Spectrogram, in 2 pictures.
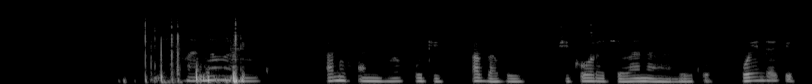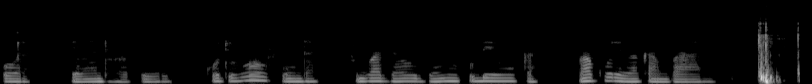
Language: Ndau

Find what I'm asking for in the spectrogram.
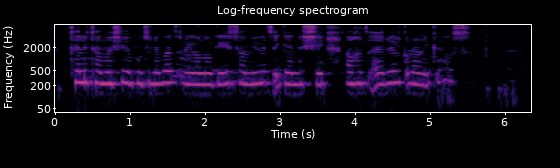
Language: Georgian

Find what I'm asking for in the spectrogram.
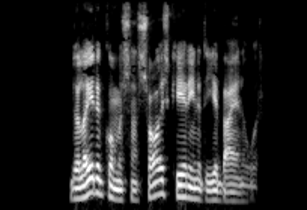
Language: Western Frisian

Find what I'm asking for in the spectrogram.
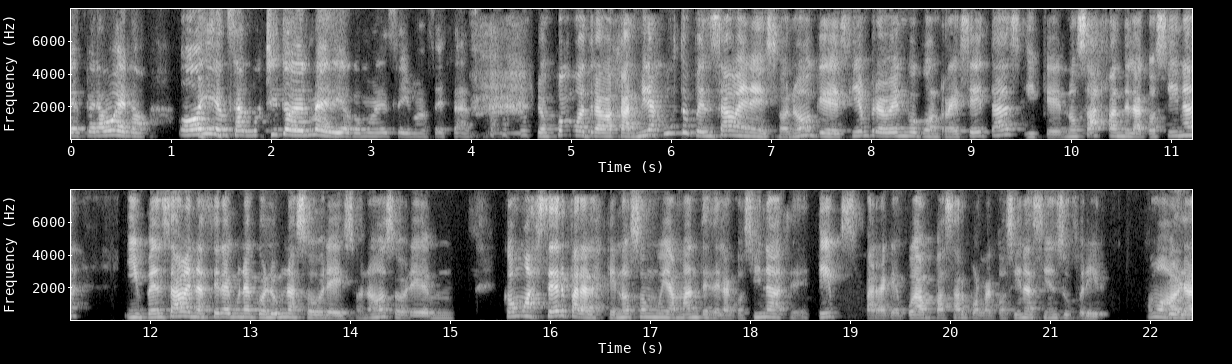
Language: Spanish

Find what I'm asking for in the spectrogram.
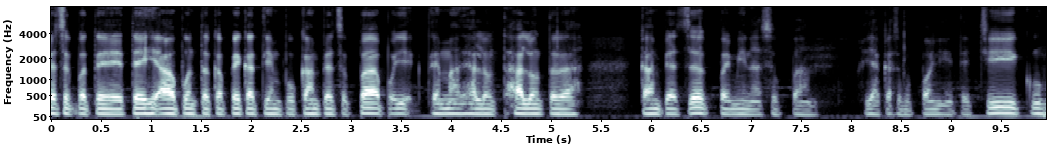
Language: Chimalapa Zoque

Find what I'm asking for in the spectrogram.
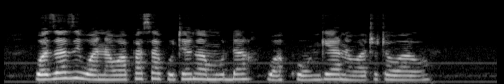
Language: Swahili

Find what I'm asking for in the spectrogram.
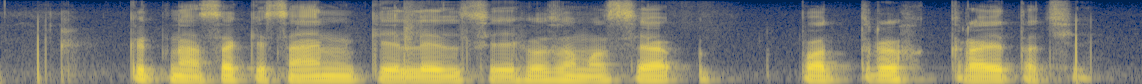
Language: Maithili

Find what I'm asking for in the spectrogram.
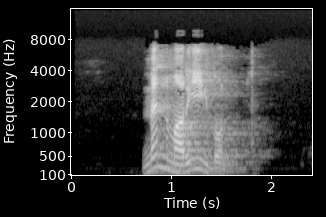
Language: Arabic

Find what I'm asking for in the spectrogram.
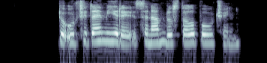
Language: Czech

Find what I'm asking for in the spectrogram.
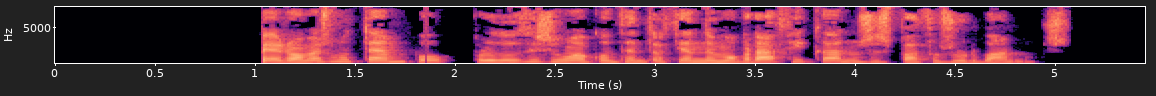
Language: Galician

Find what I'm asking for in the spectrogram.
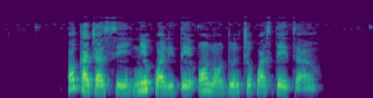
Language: Igbo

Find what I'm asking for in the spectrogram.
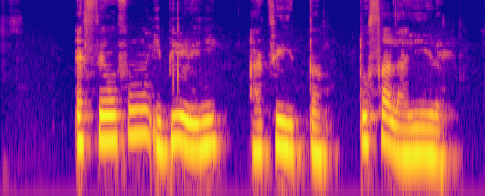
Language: Yoruba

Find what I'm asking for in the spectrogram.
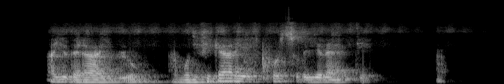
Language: Italian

